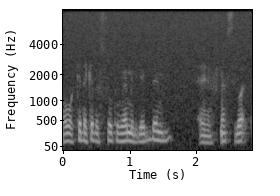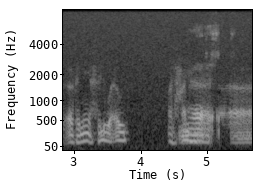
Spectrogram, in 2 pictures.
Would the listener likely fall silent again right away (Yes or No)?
Yes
